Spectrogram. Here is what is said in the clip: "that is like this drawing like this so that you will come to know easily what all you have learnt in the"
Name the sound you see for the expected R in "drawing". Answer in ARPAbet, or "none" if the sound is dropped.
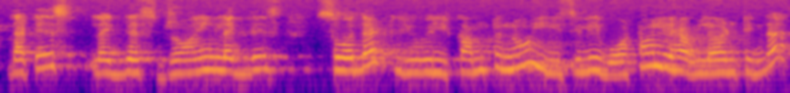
R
